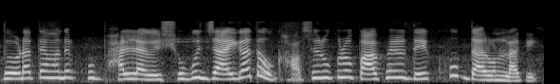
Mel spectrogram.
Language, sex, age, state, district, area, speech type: Bengali, female, 18-30, West Bengal, Uttar Dinajpur, urban, spontaneous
